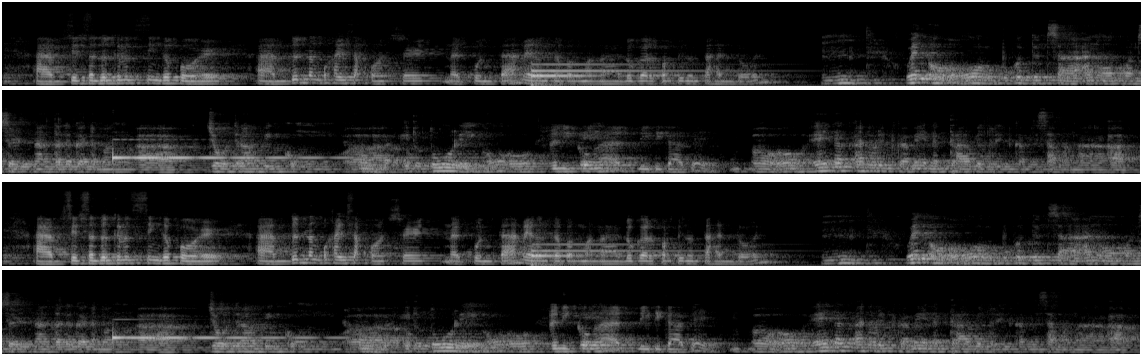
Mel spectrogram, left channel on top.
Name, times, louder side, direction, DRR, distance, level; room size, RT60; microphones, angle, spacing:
voice 1, 0.0-7.7 14.8-15.5 16.9-18.9, right 1 dB, 45° right, 1 dB, 1.3 m, -32 dB
sound 1, 5.3-6.8 12.5-15.8, left 3 dB, 25° left, 1.5 m, -30 dB
voice 2, 8.2-13.1 13.4-16.9 17.2-17.5 18.9-22.6, left 1 dB, 70° left, 1 dB, 5.0 m, -33 dB
26.5 x 16.0 x 6.4 m, 1.4 s
head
